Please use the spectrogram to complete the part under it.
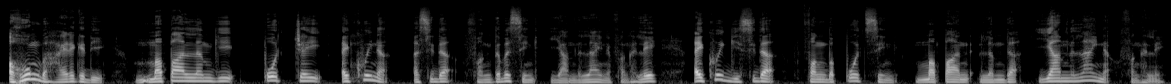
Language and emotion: Manipuri, neutral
